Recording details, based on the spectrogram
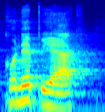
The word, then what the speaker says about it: Quinnipiac: Quinnipiac. That's how you pronounce it.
